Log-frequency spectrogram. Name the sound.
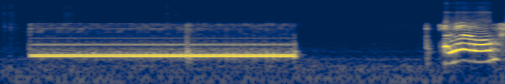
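telephone dialing and ringing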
